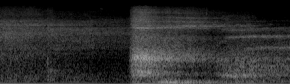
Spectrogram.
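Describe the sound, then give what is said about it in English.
A deep breath drawn in and let out during a calming self-comfort exercise: one breathy rush swells suddenly, then slowly fades. No talk over it. “And we're mm-hmm. going to take a deep breath.”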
